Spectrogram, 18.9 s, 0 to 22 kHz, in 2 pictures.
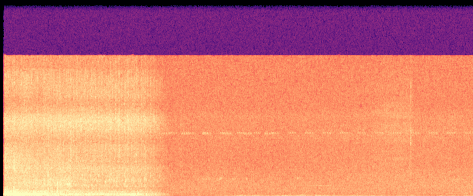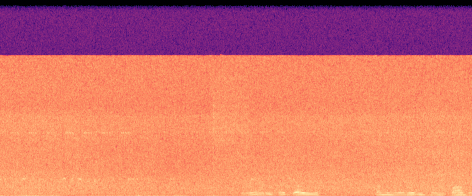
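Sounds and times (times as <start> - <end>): vehicle engine running: 0.1 - 3.4.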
